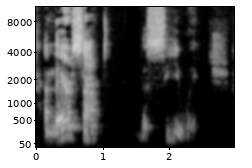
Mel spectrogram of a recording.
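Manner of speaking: ordinary delivery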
